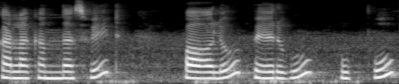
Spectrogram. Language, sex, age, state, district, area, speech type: Telugu, female, 30-45, Andhra Pradesh, Vizianagaram, urban, spontaneous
